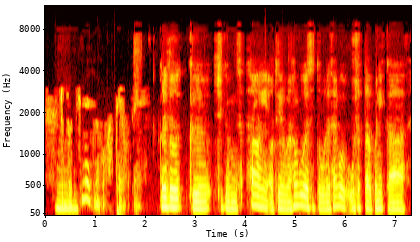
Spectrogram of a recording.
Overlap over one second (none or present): none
